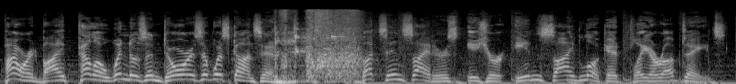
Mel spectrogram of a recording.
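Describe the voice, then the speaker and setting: Lively male promo announcer over music. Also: sits high, measured pace. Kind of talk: scripted sports radio promo.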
